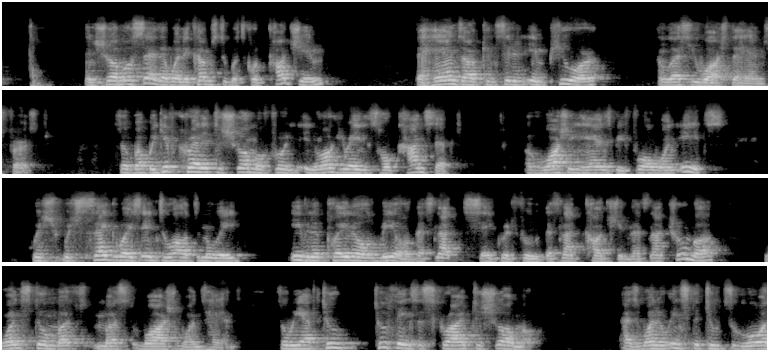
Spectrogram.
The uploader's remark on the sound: This audio was originally captured from Zoom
